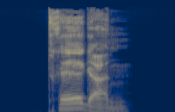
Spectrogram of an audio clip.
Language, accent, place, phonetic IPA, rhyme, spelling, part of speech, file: German, Germany, Berlin, [ˈtʁɛːɡɐn], -ɛːɡɐn, Trägern, noun, De-Trägern.ogg
- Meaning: dative plural of Träger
